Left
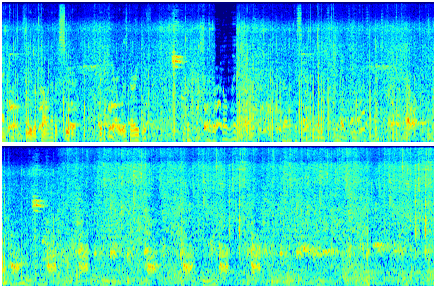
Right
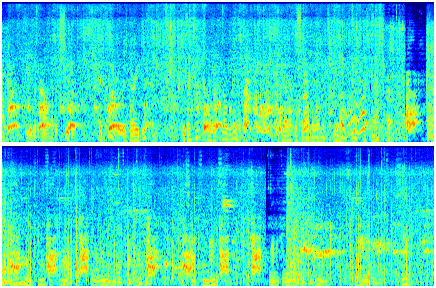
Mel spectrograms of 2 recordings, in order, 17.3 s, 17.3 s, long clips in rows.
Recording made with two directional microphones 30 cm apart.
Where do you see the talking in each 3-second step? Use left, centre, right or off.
centre, right, right, right, right, right.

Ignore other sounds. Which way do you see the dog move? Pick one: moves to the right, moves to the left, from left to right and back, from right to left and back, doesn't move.
doesn't move.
